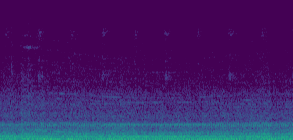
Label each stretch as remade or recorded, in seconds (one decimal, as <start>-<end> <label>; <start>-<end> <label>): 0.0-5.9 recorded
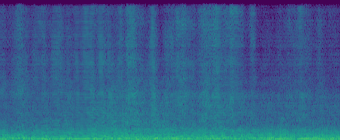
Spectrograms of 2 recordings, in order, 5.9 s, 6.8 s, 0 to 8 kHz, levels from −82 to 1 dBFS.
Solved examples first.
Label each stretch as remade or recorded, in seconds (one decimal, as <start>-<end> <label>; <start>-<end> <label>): 0.0-6.8 remade

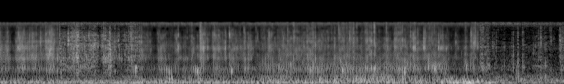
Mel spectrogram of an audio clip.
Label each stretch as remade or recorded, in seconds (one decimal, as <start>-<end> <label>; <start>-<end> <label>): 0.0-0.6 remade; 0.6-1.4 recorded; 1.4-4.8 remade; 4.8-5.6 recorded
